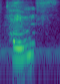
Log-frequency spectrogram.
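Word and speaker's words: Thames: animation um due to Rainbow um uh so tames television um in it yeah TS the TS Tams yeah yes I'm not Bri shy obviously mispronounce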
